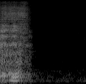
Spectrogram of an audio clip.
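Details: A single acted cough in a comedy skit about catching a cough and cold: one short, forceful burst lasting about a third of a second, possibly sneeze-like, then near silence.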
